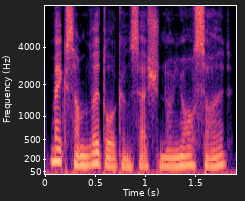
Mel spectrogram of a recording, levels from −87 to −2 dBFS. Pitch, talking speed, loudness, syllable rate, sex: 120 Hz, 220 wpm, -19 LUFS, 5.5 syllables/s, male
